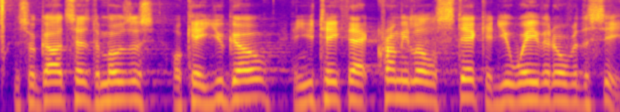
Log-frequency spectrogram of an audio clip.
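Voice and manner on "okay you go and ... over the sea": plain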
